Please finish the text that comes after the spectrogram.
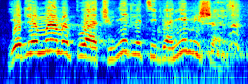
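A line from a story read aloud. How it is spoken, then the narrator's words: Angry girl. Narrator (Russian): эта девочка злобно отреагировала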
